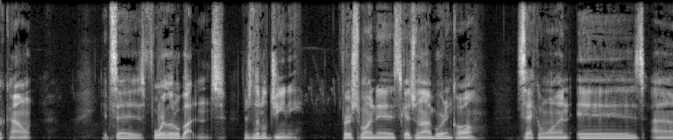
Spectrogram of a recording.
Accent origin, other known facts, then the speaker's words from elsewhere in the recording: Chicago, Illinois, United States; now in Los Angeles, United States; Born and raised in Chicago, but I've been in LA for 20 years.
